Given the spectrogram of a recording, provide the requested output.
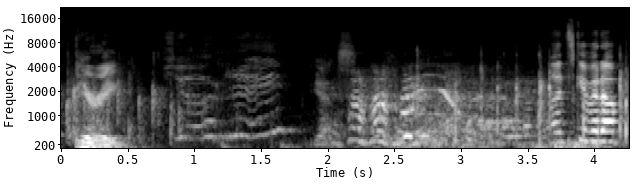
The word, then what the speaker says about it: Pirie: And my name is Peary. Peary. Yes. Let's give it up for. I'm not going to try to pronounce his last name.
